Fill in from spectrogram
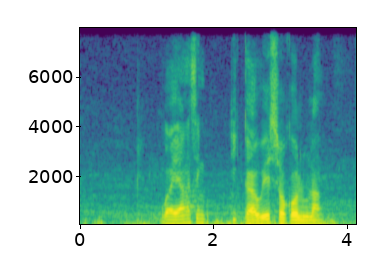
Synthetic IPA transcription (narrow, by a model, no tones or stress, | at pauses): wʔajaŋsɪŋd̪̥i̤ɡ̥a̤wesɔkɔlulaŋ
